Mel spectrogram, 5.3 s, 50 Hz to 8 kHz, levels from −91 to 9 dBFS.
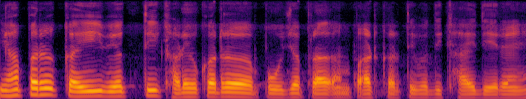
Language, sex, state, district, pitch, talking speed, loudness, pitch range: Hindi, male, Uttar Pradesh, Jyotiba Phule Nagar, 130 Hz, 160 wpm, -17 LUFS, 110-150 Hz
